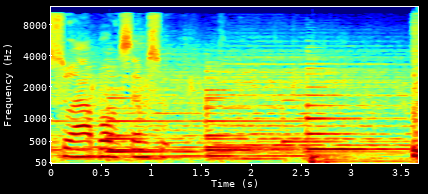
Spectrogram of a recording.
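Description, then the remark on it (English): An audience claps steadily in a dense, rain-like patter, mixed with sustained singing or music that carries on throughout. “Keep clapping.”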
